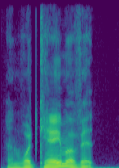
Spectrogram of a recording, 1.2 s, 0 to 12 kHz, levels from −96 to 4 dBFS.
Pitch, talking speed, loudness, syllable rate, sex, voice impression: 110 Hz, 250 wpm, -16 LUFS, 5.8 syllables/s, male, masculine, adult-like, tensed, clear, slightly muffled, slightly nasal, cool, intellectual, unique, lively, strict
